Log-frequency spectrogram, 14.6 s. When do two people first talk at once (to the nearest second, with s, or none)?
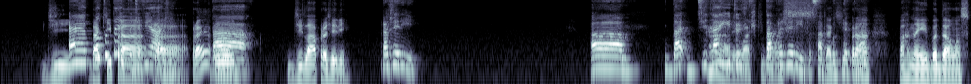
1 s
